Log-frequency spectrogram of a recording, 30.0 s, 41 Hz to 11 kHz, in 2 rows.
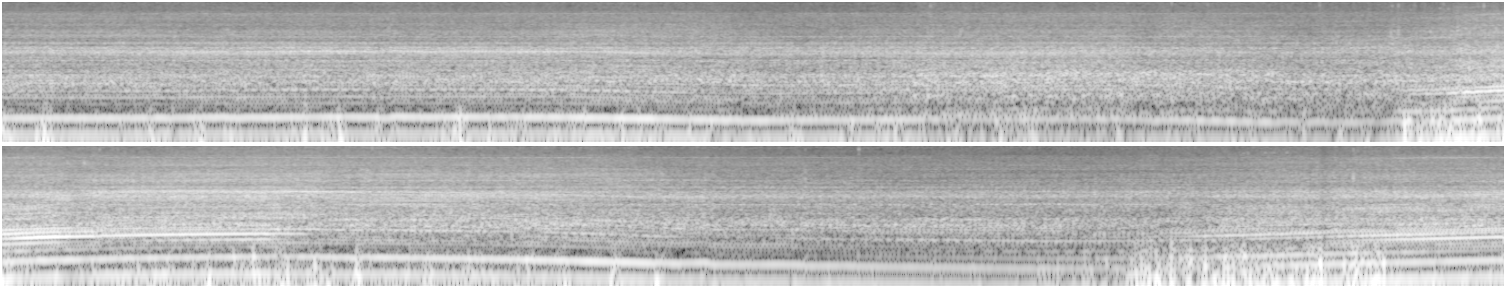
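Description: BMW R1250 RT's boxer-twin engine running at an easy cruise. The throttle is opened twice, about halfway through and again near the end, and each time the engine gets louder and its note climbs.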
